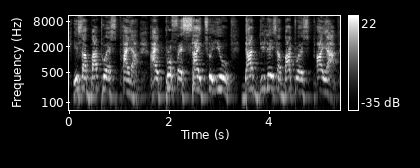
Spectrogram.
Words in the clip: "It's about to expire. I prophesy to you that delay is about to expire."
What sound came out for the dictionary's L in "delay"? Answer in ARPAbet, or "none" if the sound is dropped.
L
